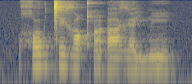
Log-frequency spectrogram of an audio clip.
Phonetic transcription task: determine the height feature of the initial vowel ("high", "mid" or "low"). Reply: mid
